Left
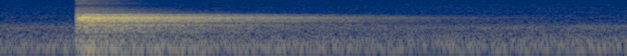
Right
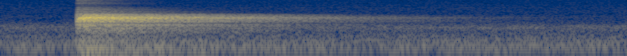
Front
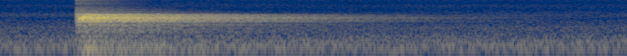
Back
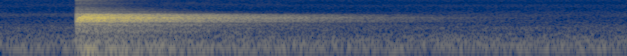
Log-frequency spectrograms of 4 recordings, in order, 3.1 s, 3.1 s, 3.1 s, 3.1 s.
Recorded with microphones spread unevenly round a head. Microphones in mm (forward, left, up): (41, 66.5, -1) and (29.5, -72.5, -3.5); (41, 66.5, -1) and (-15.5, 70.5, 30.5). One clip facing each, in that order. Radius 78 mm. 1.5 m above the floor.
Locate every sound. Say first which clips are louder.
0.4 s dripping: right 1 dB, back 1 dB; 150° left, 1.1 m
